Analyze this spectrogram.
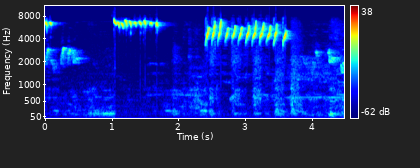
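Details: Sunbird, a small glossy bird prized for its varied voice and used as a lure and tutor for other songbirds; high thin chirps and fast rattling trills in bursts, with brief lower twittering between phrases.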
